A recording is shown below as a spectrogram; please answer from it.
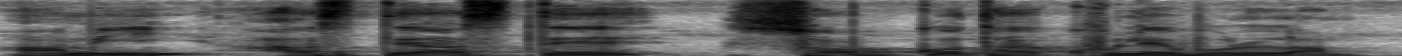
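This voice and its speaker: Horror cartoon narrator: male, fairly high pitch, soft dark timbre, first-person storytelling over music. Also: animated, slow pace. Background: background music.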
